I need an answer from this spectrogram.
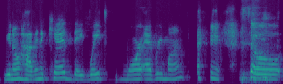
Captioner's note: giggles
